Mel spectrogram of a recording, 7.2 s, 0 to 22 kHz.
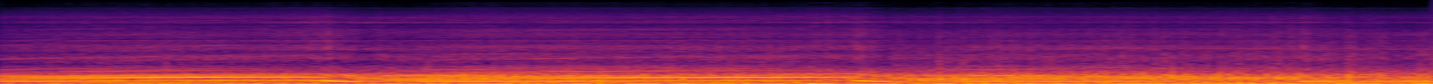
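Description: A Yamaha 1100cc four-cylinder motorcycle accelerates hard through the gears, its loud, close engine note climbing steadily and dropping briefly at each of three shifts.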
